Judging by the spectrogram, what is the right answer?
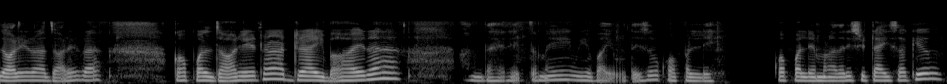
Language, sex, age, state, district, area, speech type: Nepali, female, 45-60, West Bengal, Darjeeling, rural, spontaneous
